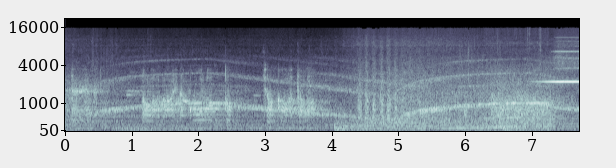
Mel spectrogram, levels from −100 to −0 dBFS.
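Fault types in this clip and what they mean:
Loudspeaker feedback squeal: A microphone is picking up the loudspeaker it feeds. At one frequency the loop gain goes past one, so that tone keeps reinforcing itself. Here it starts at 6.92 s as a single pitch near 2.2 kHz. It swells over roughly half a second to sit around ten decibels above the rest of the sound. The squeal then holds until the clip ends at 7.72 s.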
